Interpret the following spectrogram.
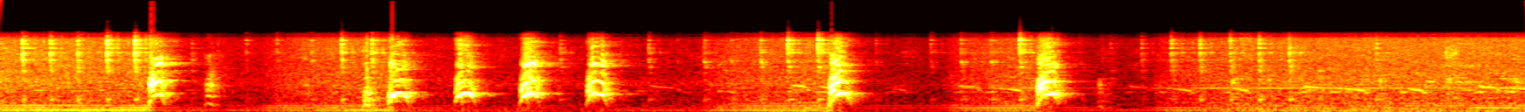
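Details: Playing basset hounds at the Light From The East Kennel let out loud, ringing barks, some doubled, in an irregular series with pauses between, followed by quieter whining near the end over a low background hum.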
